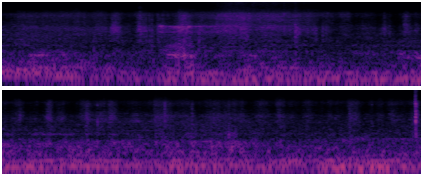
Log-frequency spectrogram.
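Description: Steady low road and tyre rumble heard inside the cabin of a Toyota Innova Zenix hybrid MPV as it drives along a street.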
